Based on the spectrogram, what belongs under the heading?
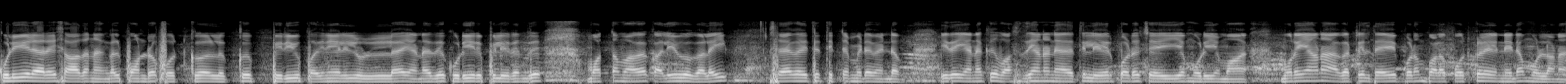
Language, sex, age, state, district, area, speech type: Tamil, male, 18-30, Tamil Nadu, Tiruppur, rural, read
